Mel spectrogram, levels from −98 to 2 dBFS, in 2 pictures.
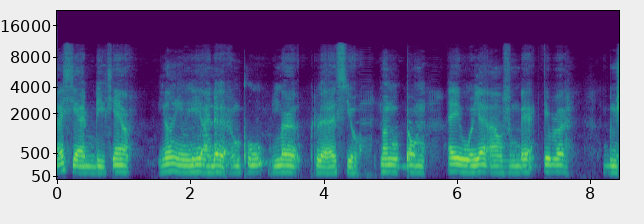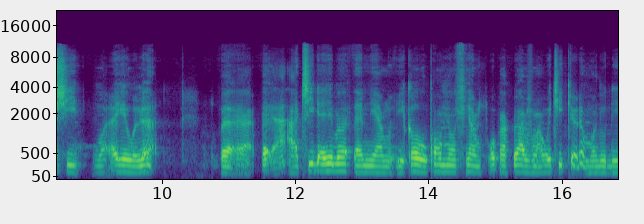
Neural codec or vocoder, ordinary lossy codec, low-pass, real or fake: codec, 24 kHz, 0.9 kbps, WavTokenizer, medium music audio release; MP3, 96 kbps; 10.8 kHz; fake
